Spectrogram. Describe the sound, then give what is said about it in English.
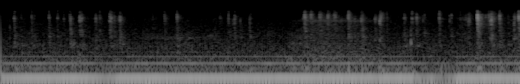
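Keystrokes tap out code on a computer keyboard in quick, irregular bursts of light clicks. A short pause separates two runs of typing, and a faint steady hum sits underneath. “let's go ahead and just write a little bit of code. So I'm going to start with a using statement.”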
